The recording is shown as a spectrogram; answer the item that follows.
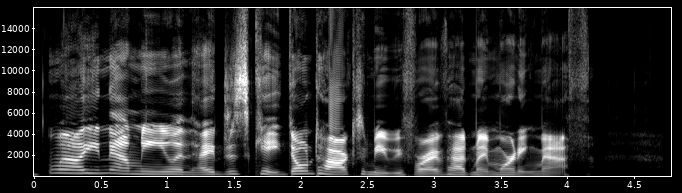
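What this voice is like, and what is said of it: Weird put-on voice. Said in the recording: “weird voice.”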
